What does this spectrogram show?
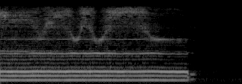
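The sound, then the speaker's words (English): A steady, droning buzz of bees at a hive in a garden hums loudly for about two seconds with a slight warbling shimmer on top, then cuts off abruptly into near silence. No one speaks. “What's that buzzing sound? asks Peppa.”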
